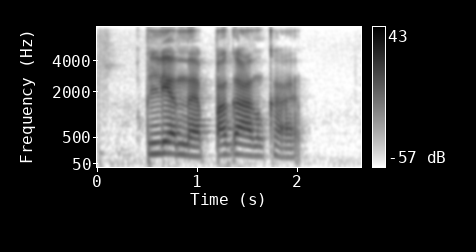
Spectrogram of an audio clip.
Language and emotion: Russian, angry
